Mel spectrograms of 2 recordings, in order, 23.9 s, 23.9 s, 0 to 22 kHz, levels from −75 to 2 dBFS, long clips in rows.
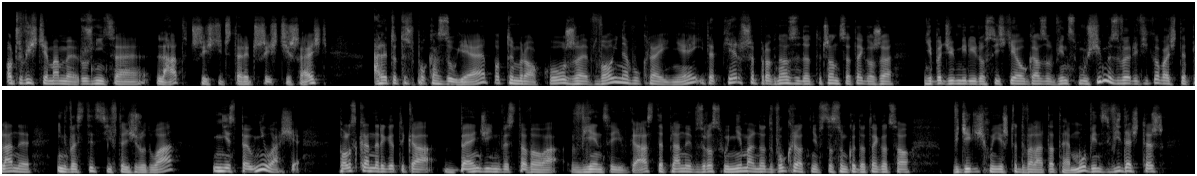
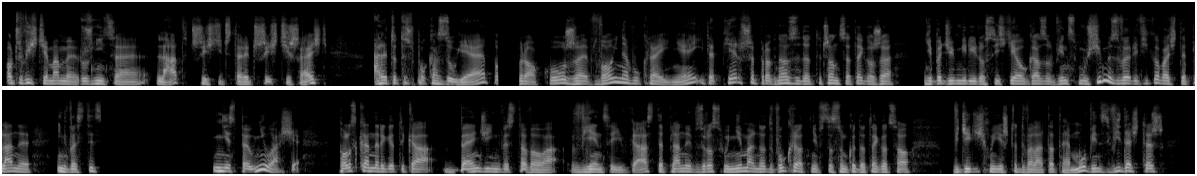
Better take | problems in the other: first | audio cutting out; at 5 s and at 13 s for 1 s

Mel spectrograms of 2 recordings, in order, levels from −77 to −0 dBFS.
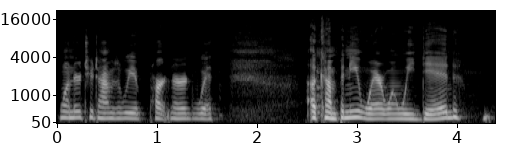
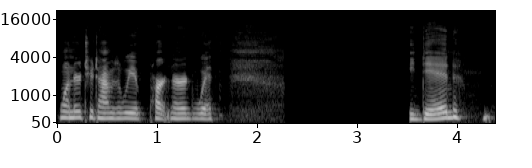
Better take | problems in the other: first | audio cutting out; at 2.5 s for 1.5 s

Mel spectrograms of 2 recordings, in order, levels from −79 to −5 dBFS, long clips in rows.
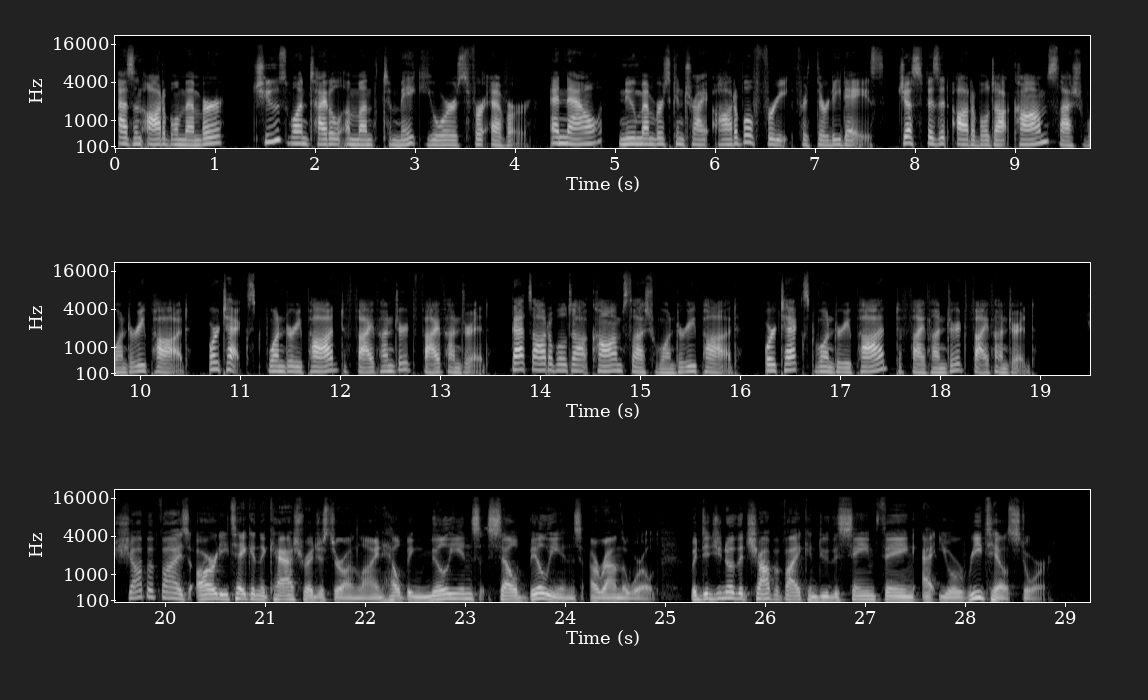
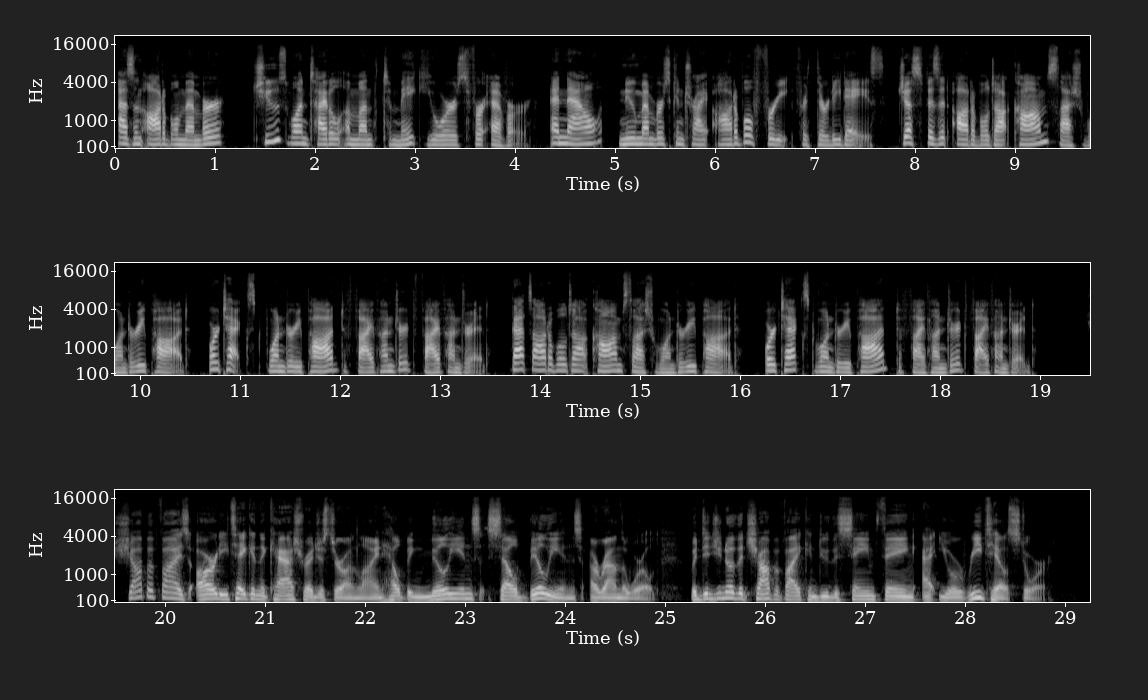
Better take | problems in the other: neither | none

